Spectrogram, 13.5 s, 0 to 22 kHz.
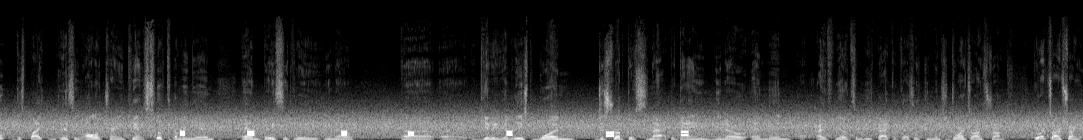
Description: DTMF, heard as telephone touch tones, dialled by hand, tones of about 80 ms, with speech in English. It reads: 0 0 0 * 0 4 8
